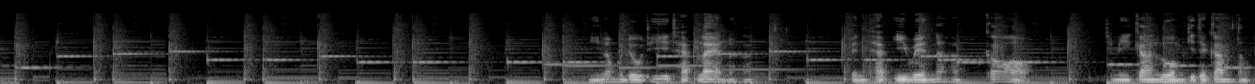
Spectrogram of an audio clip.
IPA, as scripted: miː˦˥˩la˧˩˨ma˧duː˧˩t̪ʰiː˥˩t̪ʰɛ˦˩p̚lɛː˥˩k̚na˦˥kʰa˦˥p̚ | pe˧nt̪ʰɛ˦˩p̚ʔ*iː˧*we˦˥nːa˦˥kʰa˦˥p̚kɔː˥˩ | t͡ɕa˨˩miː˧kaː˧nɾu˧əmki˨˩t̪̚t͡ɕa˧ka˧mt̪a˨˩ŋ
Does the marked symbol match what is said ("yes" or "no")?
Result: yes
